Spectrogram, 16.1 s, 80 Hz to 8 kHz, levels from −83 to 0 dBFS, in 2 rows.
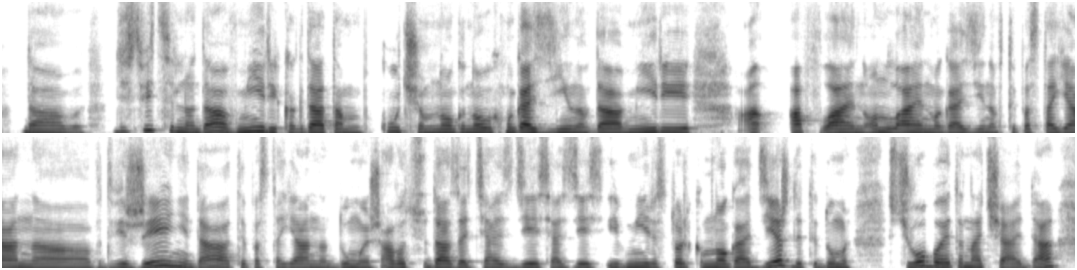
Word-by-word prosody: Да, 195 Hz, -2 st, -1 dB
вы. 175 Hz, -1 st, -9 dB, 0.2 s
Действительно, 220 Hz, -1 st, -2 dB
да, 225 Hz, +4 st, +5 dB
в 195 Hz, -, -7 dB
мире, 220 Hz, +1 st, +4 dB
когда 200 Hz, +2 st, +4 dB
там 165 Hz, -4 st, -3 dB
куча 225 Hz, -5 st, -4 dB
много 185 Hz, +1 st, 0 dB
новых 210 Hz, +3 st, +1 dB
магазинов, 180 Hz, -6 st, +3 dB
да, 175 Hz, +2 st, +6 dB
в -, -, -5 dB
мире, 210 Hz, +3 st, +1 dB, 0.3 s
а, -, -, 0 dB
оффлайн, 195 Hz, -5 st, +4 dB
онлайн-магазинов, 180 Hz, -4 st, 0 dB
ты 195 Hz, -, -11 dB
постоянно 190 Hz, -4 st, -1 dB
в 160 Hz, -, -13 dB
движении, 200 Hz, -, 0 dB
да, 190 Hz, +1 st, -1 dB
ты 185 Hz, -, -10 dB
постоянно 185 Hz, -1 st, -5 dB
думаешь: 175 Hz, -1 st, -5 dB
"А 175 Hz, -, 0 dB
вот 200 Hz, +1 st, -2 dB
сюда 195 Hz, -1 st, +2 dB
зайти, 170 Hz, 0 st, -4 dB
а 190 Hz, 0 st, -2 dB
здесь, 180 Hz, +2 st, -3 dB
а 170 Hz, -, -3 dB
здесь". 185 Hz, +2 st, -5 dB
И 195 Hz, -, -6 dB
в 185 Hz, -, -11 dB
мире 200 Hz, +1 st, -1 dB
столько 195 Hz, +1 st, -4 dB
много 195 Hz, -2 st, +2 dB
одежды, 200 Hz, -, +2 dB
и 195 Hz, -, -7 dB
ты 190 Hz, -, -11 dB
думы 190 Hz, -3 st, -3 dB, 0.2 s
с -, -, -10 dB
чего 230 Hz, +4 st, +2 dB
бы 235 Hz, -3 st, +3 dB
это 220 Hz, -1 st, -3 dB
начать, 195 Hz, -5 st, -2 dB
да. 180 Hz, +10 st, +2 dB
190 Hz, 185 wpm, -24 LUFS, 175-210 Hz, 0.3 s, да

